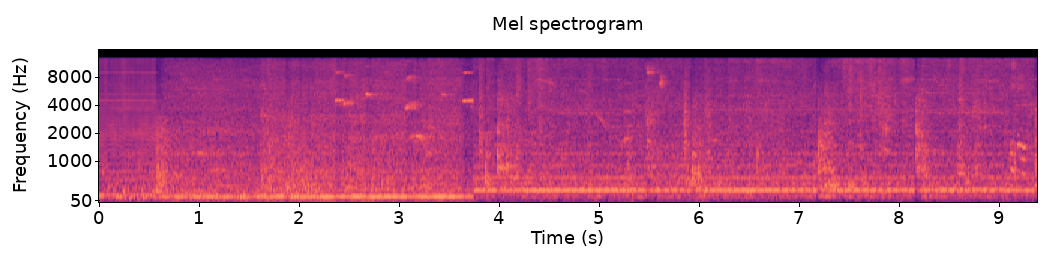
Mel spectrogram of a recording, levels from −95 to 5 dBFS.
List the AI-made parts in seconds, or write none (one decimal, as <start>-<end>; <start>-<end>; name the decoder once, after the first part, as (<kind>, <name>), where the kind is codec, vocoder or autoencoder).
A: 0.0-0.6 (vocoder, Vocos)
